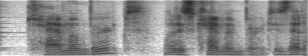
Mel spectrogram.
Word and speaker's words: Camembert: deep things in it's French so I don't pronounce the tea you call it Camembert hennenberg Camembert sounds like nonsense of course that's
